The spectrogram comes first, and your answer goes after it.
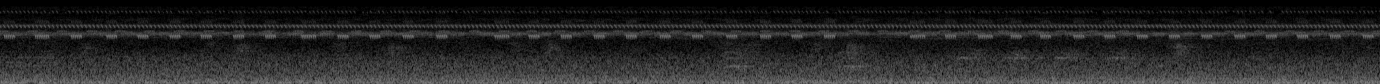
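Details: Forest crickets keep up rapid, evenly spaced chirps, roughly three per second, over a sustained high-pitched insect drone and broad low background hiss; a few faint tonal notes appear briefly in the middle.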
